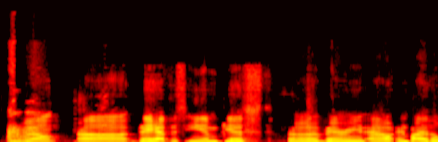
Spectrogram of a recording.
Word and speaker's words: Gist: So the last name is pronounced Gist, not Gist or Geist or Geist or any of that stuff.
